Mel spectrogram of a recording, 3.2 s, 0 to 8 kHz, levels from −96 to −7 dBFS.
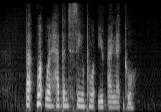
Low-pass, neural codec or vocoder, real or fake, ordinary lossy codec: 7.2 kHz; codec, 16 kHz, 0.5 kbps, X-Codec, HuBERT features, trained on balanced general audio; fake; MP3, 48 kbps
